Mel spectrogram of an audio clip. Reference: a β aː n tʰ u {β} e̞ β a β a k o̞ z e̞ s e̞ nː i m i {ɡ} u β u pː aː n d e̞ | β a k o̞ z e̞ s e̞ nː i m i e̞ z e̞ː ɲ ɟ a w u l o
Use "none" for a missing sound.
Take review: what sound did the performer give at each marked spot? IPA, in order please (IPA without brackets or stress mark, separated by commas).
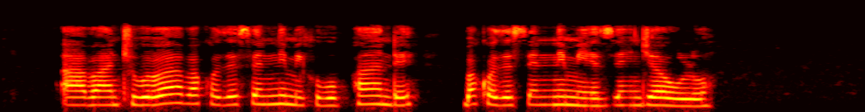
β, k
